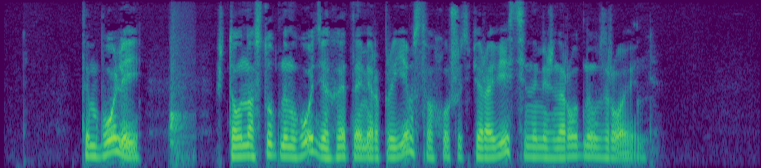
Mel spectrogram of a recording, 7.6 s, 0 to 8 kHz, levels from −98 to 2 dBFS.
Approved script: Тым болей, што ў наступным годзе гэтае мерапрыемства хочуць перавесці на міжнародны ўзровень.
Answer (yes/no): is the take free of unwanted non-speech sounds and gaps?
no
